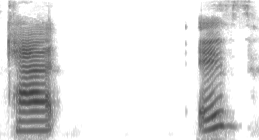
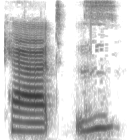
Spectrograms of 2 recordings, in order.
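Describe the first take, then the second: First: The word ends with an extra iz syllable. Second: The word ends with a buzzing z sound. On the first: "No, that doesn't sound right"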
